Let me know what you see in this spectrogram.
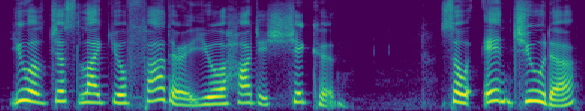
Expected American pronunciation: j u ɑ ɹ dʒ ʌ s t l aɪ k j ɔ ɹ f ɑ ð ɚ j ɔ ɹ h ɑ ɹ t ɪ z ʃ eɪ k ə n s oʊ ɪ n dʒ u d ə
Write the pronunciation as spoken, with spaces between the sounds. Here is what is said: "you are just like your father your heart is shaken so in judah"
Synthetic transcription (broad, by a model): j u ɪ l dʒ ʌ s t l aɪ k j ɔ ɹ f ɑ ð ɚ j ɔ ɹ h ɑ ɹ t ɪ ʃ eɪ k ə n s oʊ ɪ n dʒ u d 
